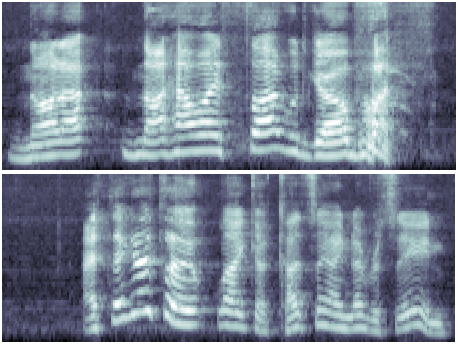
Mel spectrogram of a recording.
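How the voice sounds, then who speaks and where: A man's voice: high voice, sing-song, normal speed, pushed and bright. A man streaming a video game, making laid-back, casual comments, laughing often and swearing now and then. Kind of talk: gameplay commentary. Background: game music and voices.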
